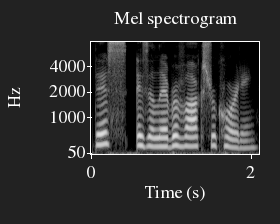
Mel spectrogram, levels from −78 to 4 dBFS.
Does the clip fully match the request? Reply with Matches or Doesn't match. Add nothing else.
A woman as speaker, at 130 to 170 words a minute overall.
Matches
